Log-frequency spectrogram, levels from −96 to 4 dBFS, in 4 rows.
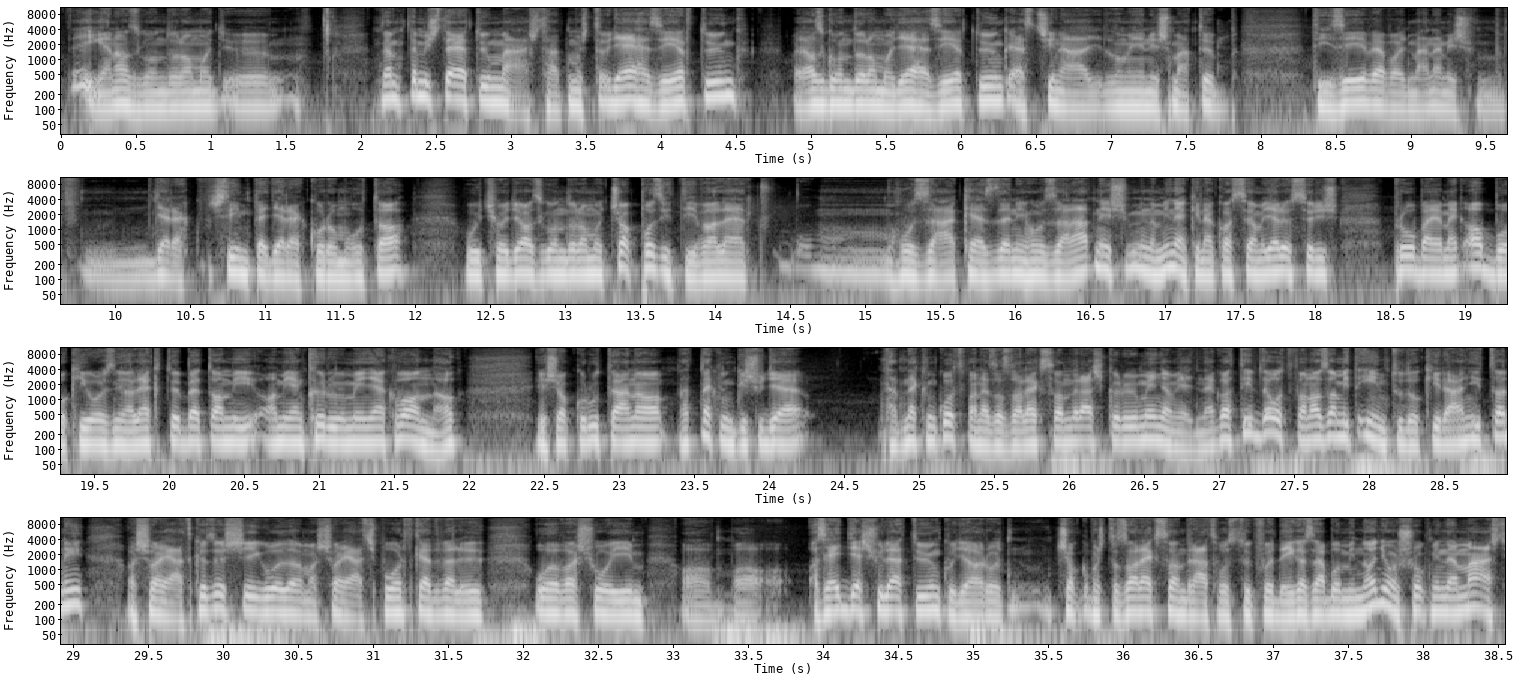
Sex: male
